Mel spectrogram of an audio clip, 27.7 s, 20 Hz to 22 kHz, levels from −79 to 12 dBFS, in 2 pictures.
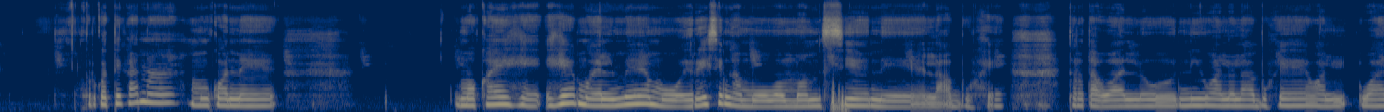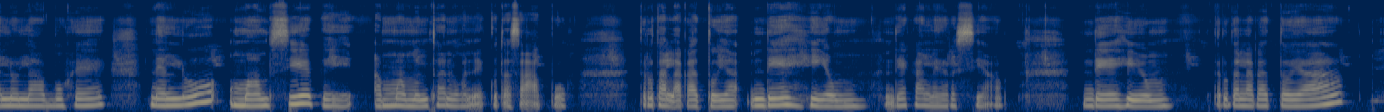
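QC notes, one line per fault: No faults found in the speech recording. Nothing in it calls for a flagged entry.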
